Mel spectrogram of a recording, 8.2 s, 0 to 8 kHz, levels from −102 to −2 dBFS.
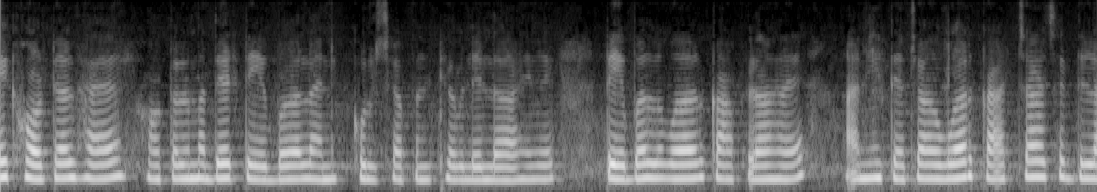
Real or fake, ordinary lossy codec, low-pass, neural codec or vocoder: fake; none; none; codec, 16 kHz, 2 kbps, FunCodec, trained on LibriTTS, 25 frames a second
